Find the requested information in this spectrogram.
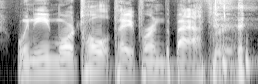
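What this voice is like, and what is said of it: Put-on Southern US accent. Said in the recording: “it had to be with the Southern accent. Because in my mind, I just hear somebody from the South”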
